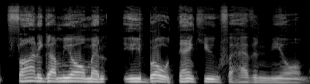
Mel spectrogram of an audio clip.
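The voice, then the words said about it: Speaks with an accent. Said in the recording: “You have an accent. ... Brooklyn born, but my family's from Grenada.”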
